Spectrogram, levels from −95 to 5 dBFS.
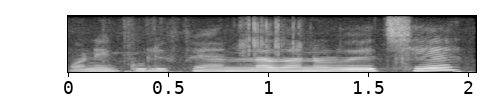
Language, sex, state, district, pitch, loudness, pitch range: Bengali, female, West Bengal, Alipurduar, 235 Hz, -14 LUFS, 230-245 Hz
